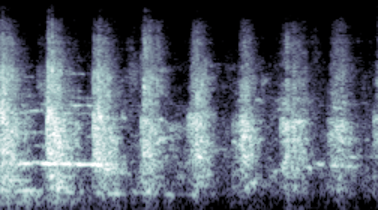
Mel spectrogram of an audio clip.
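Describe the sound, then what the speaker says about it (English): Spectators at a baseball game between the El Dorado Broncos and Hays Larks clap in a steady rhythm, about eight evenly spaced bursts of moderately loud crowd applause. "Crowd getting behind Derek Feige."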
